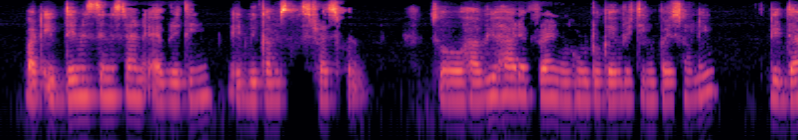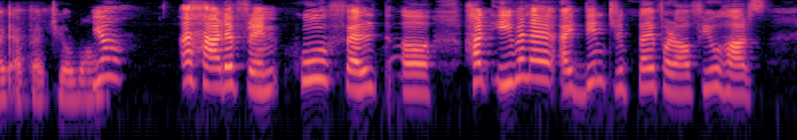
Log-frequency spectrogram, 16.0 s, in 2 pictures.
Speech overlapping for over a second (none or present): none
